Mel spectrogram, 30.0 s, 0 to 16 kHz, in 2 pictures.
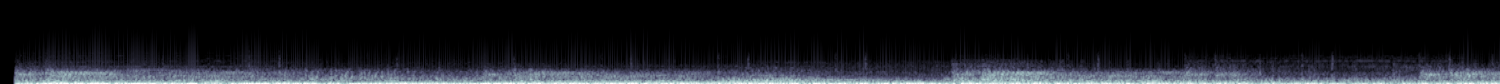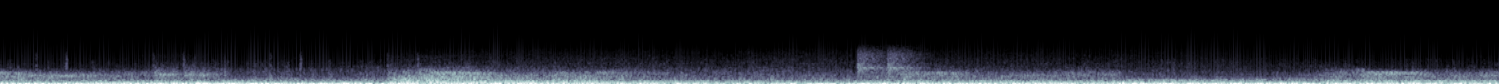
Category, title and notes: Soundscapes > Synthetic / Artificial
Looppelganger #201 | Dark Ambient Sound
Use this as background to some creepy or horror content.
Ambience, Ambient, Darkness, Drone, Games, Gothic, Hill, Horror, Noise, Sci-fi, Silent, Soundtrack, Survival, Underground, Weird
